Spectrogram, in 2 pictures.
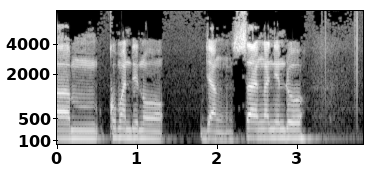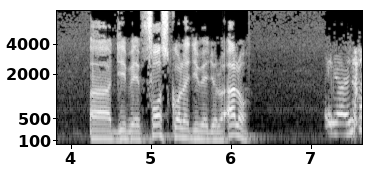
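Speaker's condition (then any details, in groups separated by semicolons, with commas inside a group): No condition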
